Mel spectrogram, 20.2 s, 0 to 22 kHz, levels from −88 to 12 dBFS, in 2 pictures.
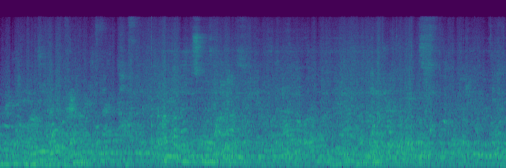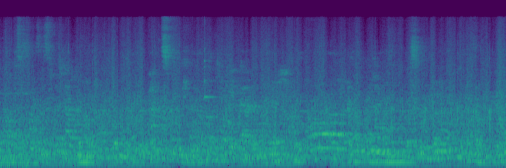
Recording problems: room echo; strong; dies away in 1.6 s
off-mic speech; far
chatter from many people; very loud; throughout; 5 dB above the speech
background music; noticeable; throughout; 15 dB below the speech
clattering dishes; noticeable; at 14 s; peak 1 dB below the speech

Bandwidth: 15 kHz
